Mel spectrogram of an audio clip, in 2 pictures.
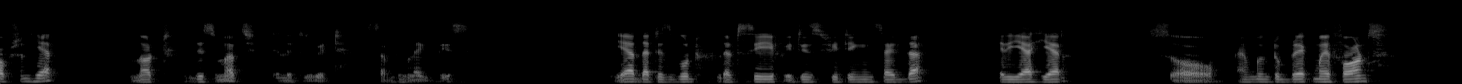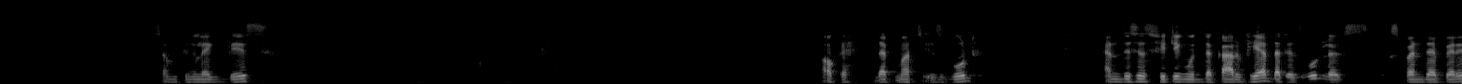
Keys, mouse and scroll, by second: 1.2 shift+scroll up 1, 2.4-4.7 shift+scroll up 1, 5.8 click, 6.7-7.9 typing, 11.5 right click, 12.4 click, 13.9-15.3 shift+drag, 17.2 Left, 17.4 Left, 17.7 Left, 18.0 Left, 18.2 Left, 18.4 Left, 18.6 Left, 18.8 Left, 20.1 alt+scroll up 1, 21.6 shift+click, 22.9 alt+scroll down 1, 24.6 alt+Up, 25.1 alt+Up, 25.6 alt+Up, 27.9 click.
